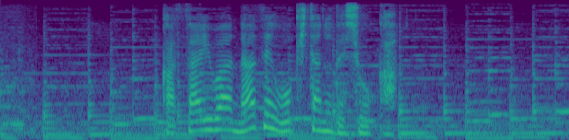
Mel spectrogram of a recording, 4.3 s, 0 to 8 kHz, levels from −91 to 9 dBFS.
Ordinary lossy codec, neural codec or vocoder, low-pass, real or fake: none; none; 7.2 kHz; real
